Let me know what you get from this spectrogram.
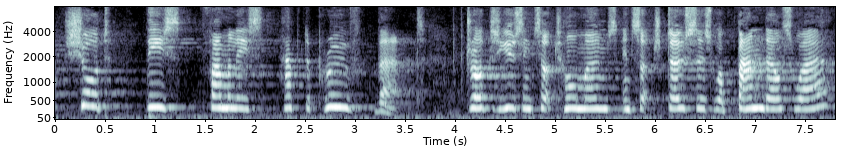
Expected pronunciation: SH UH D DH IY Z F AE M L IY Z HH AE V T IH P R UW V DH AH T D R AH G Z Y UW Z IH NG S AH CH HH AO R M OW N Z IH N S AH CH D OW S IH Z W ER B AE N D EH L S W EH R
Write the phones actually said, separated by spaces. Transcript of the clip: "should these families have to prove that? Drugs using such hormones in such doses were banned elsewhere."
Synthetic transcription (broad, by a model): SH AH D DH IY Z F AE M L IY Z HH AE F T IH P R UW V DH AH T D R AH G Z Y UW Z IH NG S AH CH HH AO R M OW N Z IH N S AH CH D OW S IH Z W ER B AE N D EH L S W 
